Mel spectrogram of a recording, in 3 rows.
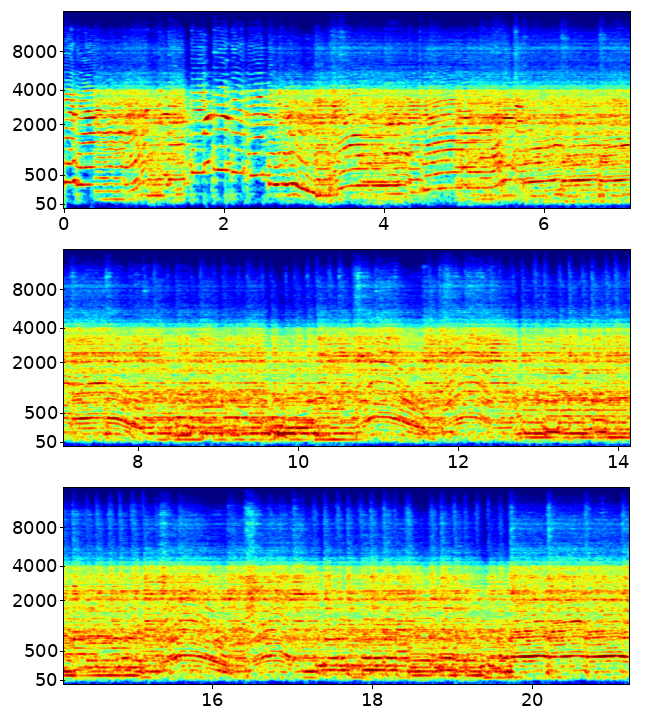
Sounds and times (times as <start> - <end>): Electric guitar: 0.0 - 21.2
Steel guitar, slide guitar: 0.0 - 21.2.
